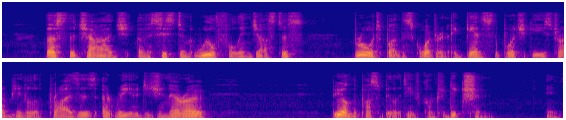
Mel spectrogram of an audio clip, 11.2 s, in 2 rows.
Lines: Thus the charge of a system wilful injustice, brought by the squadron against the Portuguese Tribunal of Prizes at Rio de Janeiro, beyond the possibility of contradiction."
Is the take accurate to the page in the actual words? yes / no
yes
